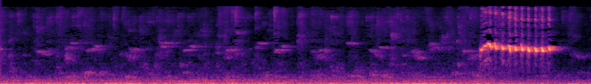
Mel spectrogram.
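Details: Sooty-headed bulbul played as a fighting lure. Faint scattered chirps lead into a single loud, buzzy, rapidly pulsed chatter of about half a second near the end, with steady low background noise.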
